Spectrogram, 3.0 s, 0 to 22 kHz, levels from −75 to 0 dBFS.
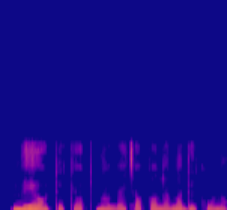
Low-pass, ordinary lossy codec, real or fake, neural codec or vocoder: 7.2 kHz; none; fake; codec, 16 kHz, 1 kbps, FreqCodec, larger model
